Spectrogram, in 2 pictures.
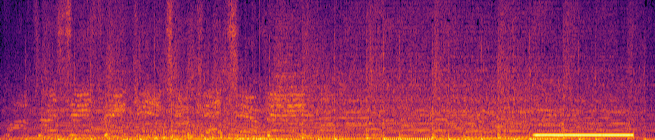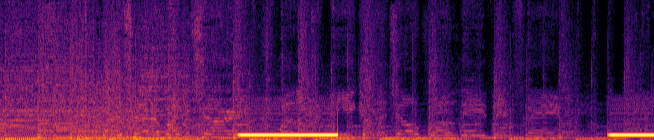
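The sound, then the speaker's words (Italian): Ringback tone of an outgoing telephone call, three steady beeps of about a second each at one mid pitch, spaced a few seconds apart, sounding over background music that fades down. “Comunque chiamiamo questo Cerrelli.”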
